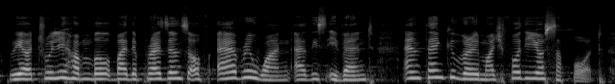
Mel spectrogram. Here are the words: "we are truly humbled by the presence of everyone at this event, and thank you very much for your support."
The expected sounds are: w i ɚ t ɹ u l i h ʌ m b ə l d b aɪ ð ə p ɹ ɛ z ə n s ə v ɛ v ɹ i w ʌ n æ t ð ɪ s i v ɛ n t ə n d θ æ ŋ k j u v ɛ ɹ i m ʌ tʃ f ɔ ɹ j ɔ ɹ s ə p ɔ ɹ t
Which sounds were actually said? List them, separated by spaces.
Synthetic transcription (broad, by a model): w i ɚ t ɹ u l i h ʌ m b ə l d b aɪ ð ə p ɹ ɛ z ə n s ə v ɛ v ɹ i w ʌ n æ t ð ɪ s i v ɛ n t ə n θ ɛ ŋ k j u v ɛ ɹ i m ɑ tʃ f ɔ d j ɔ s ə p ɔ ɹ t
